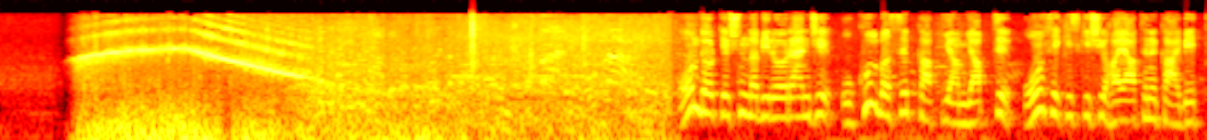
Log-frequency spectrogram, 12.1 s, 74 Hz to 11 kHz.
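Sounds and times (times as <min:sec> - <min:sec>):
siren wailing: 0:00.7 - 0:04.0
steady low rumble: 0:00.7 - 0:05.1.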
